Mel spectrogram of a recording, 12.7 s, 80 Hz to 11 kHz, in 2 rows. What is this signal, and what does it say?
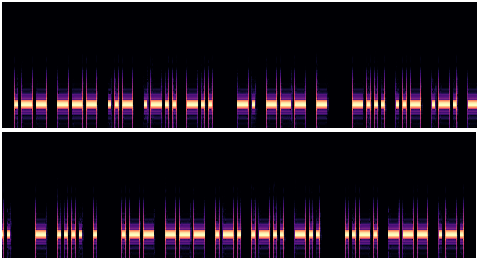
Morse code, heard as a keyed tone, about 25 wpm, 700 Hz. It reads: WOULD NOT BURN THE WORLD FOR
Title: Sentences from Top 1300 Words 25wpm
